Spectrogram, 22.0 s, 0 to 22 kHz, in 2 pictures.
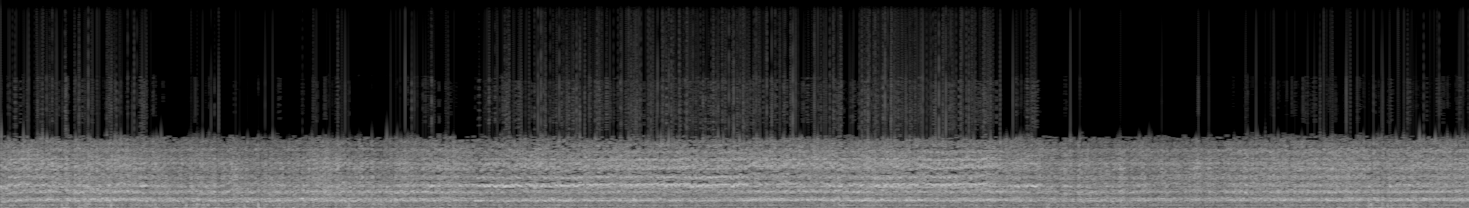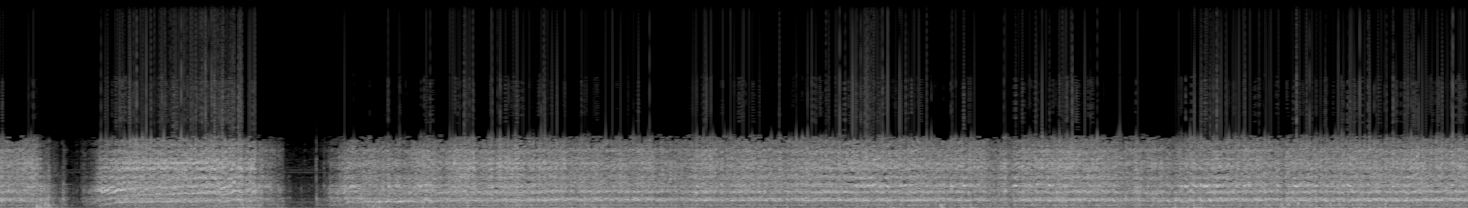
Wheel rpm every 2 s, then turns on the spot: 230, 210, 210, 210, 220, 180, 120, 200, 230, 230, 230.
none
